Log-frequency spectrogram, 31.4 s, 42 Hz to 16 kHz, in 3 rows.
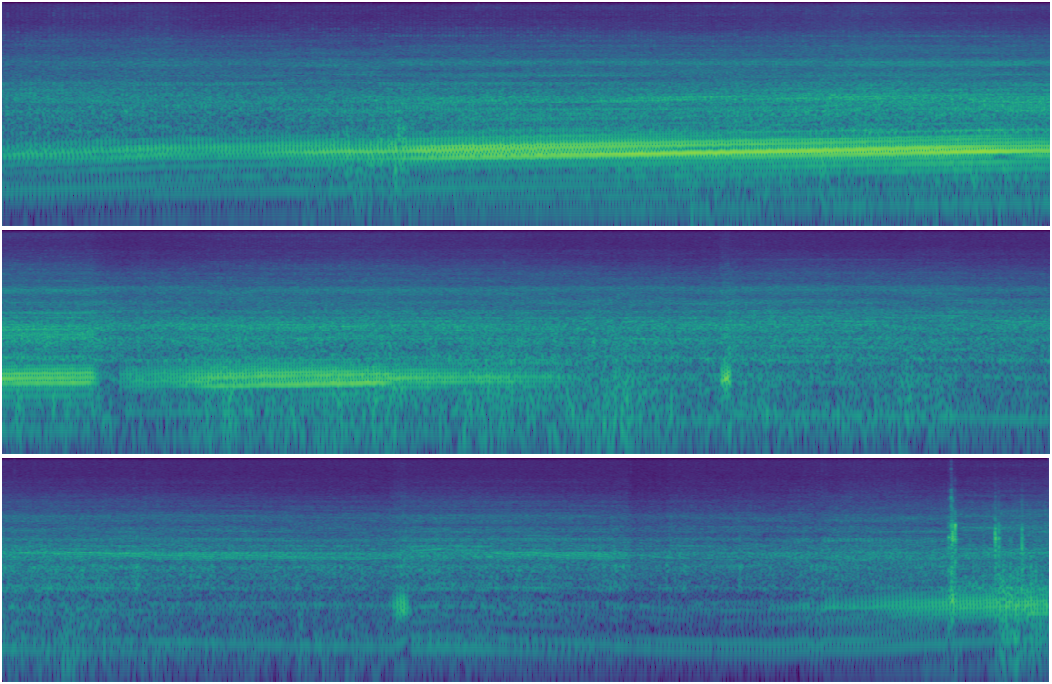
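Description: Honda CBX 250 Twister's single-cylinder four-stroke engine accelerating under the rider, its note climbing and getting louder, a short break as it shifts gear about a third of the way in, then pulling again before easing off to a steadier, quieter cruise. The engine is still being broken in and is running the rich carburettor mixture the rider mentions.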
